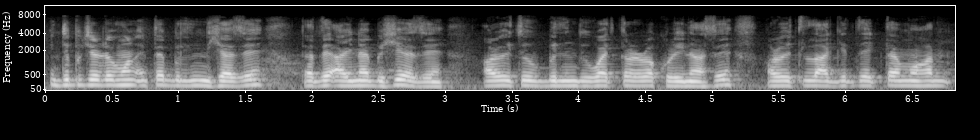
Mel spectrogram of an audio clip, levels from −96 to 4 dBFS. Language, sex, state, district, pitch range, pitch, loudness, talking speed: Nagamese, male, Nagaland, Dimapur, 140-150 Hz, 145 Hz, -15 LUFS, 230 wpm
